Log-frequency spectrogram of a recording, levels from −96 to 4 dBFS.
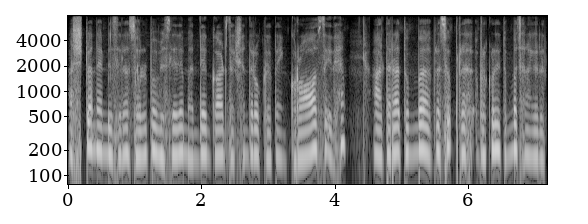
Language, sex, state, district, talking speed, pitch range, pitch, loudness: Kannada, female, Karnataka, Chamarajanagar, 150 wpm, 170-195 Hz, 180 Hz, -22 LUFS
